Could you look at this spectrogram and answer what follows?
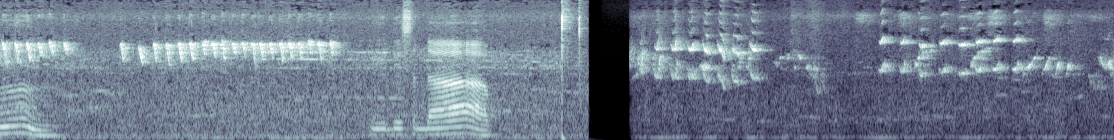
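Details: White-rumped shama song packed with mimicked cililin, jenggot and kapas tembak phrases: rapid buzzy trilled runs, a falling laddered series of notes, a brief silence, then fast jumbled chattering twitters.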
